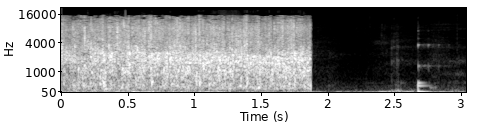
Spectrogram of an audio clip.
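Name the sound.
applause sound effect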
